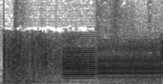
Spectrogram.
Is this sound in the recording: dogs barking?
no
